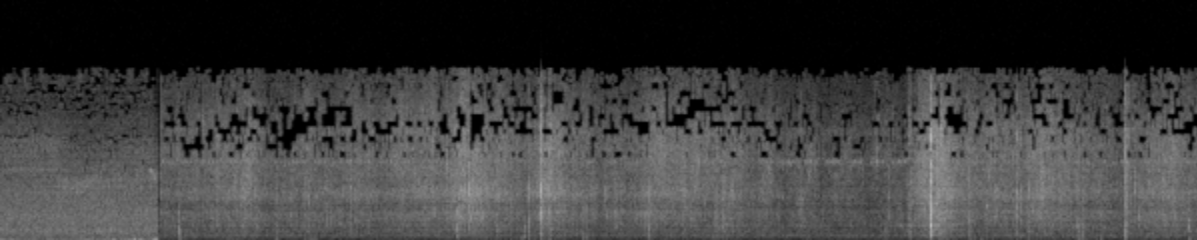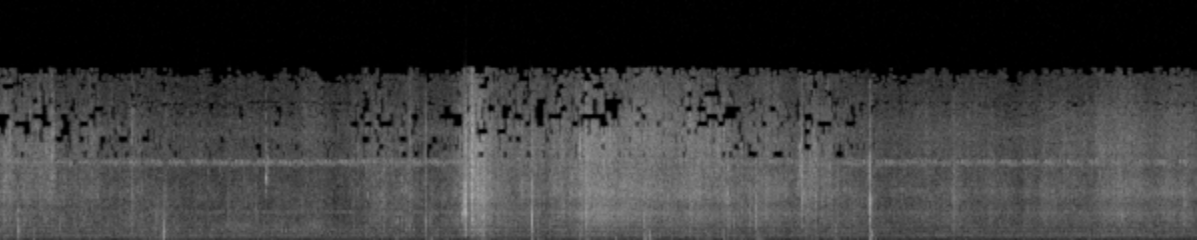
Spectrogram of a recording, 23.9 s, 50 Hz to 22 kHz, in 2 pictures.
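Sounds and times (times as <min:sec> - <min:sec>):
steady outdoor hiss: 0:00.0 - 0:23.9
grass and brush rustling: 0:01.6 - 0:23.9
stems snapping: 0:04.4 - 0:06.7, 0:08.8 - 0:12.5, 0:16.2 - 0:18.6.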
